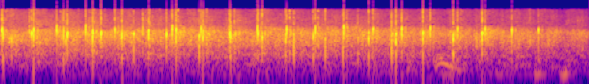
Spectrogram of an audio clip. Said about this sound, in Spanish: te deseamos la mejor de las suertes y un aplauso para ti.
